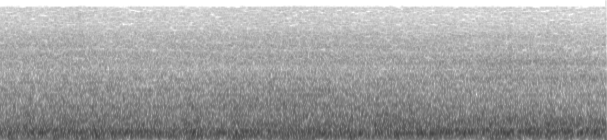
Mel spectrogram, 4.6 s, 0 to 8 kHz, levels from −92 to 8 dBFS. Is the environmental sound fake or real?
real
